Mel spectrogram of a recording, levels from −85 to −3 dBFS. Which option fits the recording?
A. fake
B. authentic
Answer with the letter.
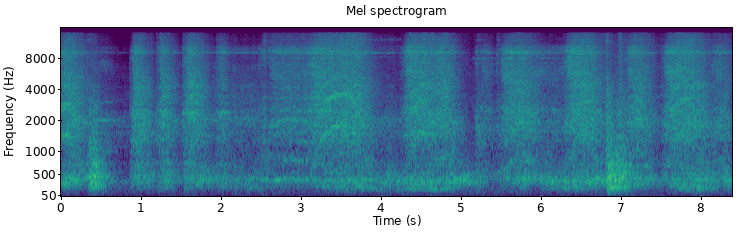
B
